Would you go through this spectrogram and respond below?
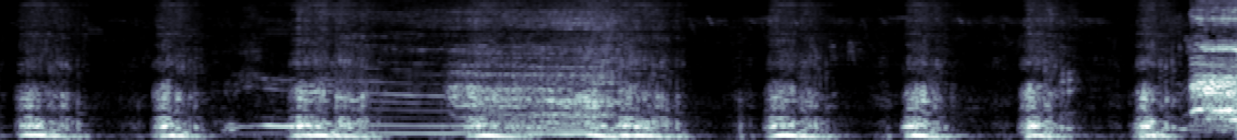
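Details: African lion on safari giving a rhythmic run of deep grunts about one every second, with a longer rough roar in the middle; low and resonant throughout.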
